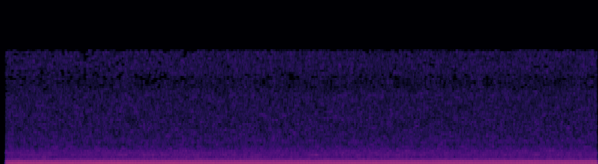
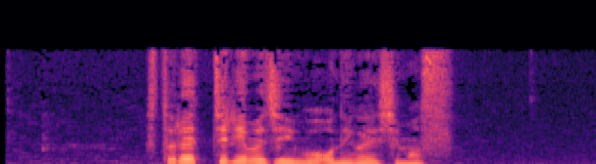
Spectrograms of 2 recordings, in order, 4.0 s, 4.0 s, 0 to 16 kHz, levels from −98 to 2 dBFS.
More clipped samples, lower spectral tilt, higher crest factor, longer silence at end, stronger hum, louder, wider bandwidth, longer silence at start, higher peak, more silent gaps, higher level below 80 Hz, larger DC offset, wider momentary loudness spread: neither; first, -5.5 dB/octave vs -3.5 dB/octave; second, 10 dB vs 20 dB; second, 0 s vs 0.95 s; first, 50 Hz at -55 dBFS vs none; second, -57 LUFS vs -23 LUFS; about the same, 11.5 kHz vs 11.5 kHz; second, 0.05 s vs 1 s; second, -44 dBFS vs -6 dBFS; neither; first, -56 dBFS vs -66 dBFS; neither; second, 1 LU vs 9 LU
